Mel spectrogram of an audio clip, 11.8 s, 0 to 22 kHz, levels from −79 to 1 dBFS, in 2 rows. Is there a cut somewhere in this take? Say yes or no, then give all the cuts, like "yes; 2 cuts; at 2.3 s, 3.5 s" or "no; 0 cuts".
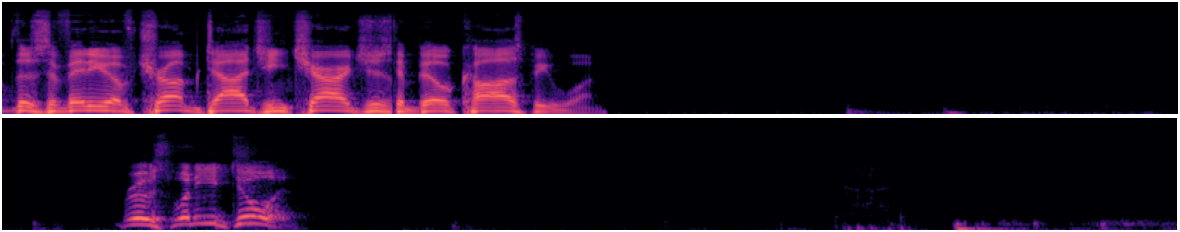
yes; 1 cut; at 1.9 s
